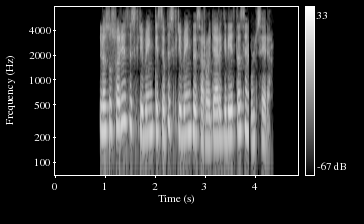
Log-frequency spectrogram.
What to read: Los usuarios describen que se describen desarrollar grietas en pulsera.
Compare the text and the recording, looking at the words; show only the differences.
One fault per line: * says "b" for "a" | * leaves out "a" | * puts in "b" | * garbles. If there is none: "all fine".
all fine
